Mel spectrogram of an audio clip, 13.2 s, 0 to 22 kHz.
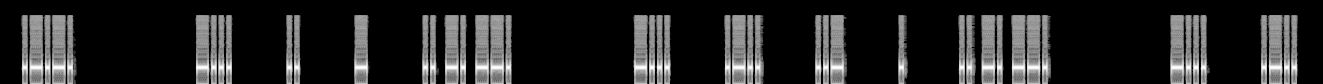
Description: Morse code, heard as a keyed tone, about 32 wpm, spaced as for 16 wpm, 800 Hz. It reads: <AR> BITING BLUEING BL
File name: Slow ing @30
